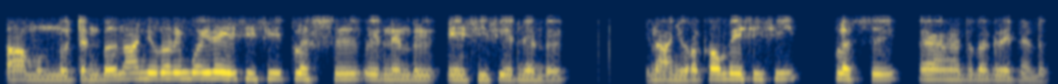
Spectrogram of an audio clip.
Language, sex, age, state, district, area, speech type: Malayalam, male, 18-30, Kerala, Malappuram, rural, conversation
